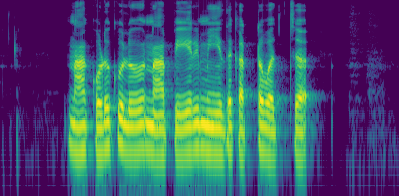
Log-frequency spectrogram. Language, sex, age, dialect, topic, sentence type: Telugu, male, 18-24, Utterandhra, banking, question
